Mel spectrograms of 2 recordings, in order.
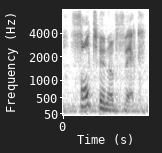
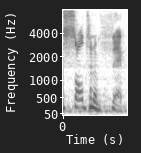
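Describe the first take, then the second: First: Lisped "Fulton of Thick", starting on an F; mock lisp. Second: Said in the usual way. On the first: Shown as a demonstration. Host showing how the nickname must be said, lisped "Fulton of Thick". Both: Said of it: "I have to say it with a lisp".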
